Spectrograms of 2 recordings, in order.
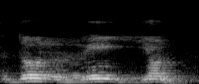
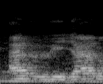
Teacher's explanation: اگر را کے نیچے زیر بھی ہو اور شد بھی ہے تو بھی را باریک ہوگی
